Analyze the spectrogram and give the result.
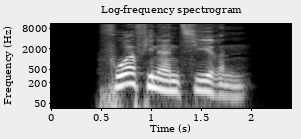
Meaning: to prefinance, to finance in advance
- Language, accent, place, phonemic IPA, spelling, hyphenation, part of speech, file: German, Germany, Berlin, /ˈfoːɐ̯finanˌt͡siːʁən/, vorfinanzieren, vor‧fi‧nan‧zie‧ren, verb, De-vorfinanzieren.ogg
